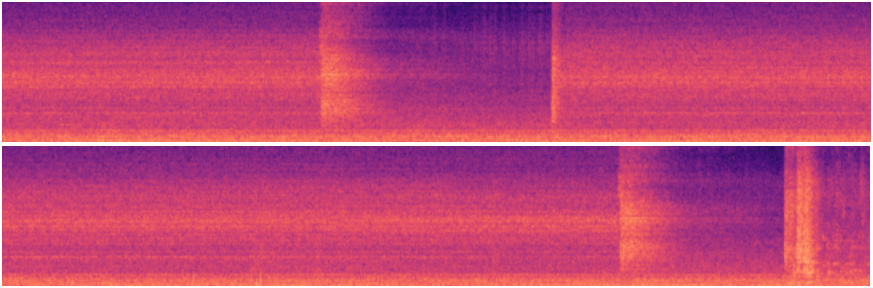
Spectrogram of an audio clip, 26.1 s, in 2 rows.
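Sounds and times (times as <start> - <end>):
railcar hum: 0.0 - 26.0
loud hiss: 21.2 - 23.2.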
